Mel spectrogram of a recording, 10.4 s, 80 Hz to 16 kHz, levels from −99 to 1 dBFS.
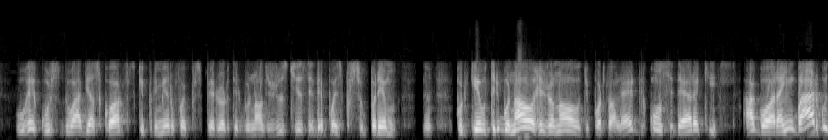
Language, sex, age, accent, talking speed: Portuguese, male, 60-79, Brazilian, 180 wpm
